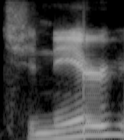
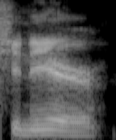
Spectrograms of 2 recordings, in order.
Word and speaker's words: Cheniere: pronounce it either um it sounds French so who knows but I think it's pronounced cheniere um or cheniere but uh either way the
